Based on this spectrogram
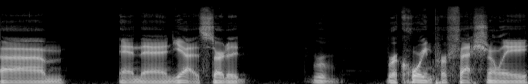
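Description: A man speaks in a very deep, low pitch with a monotone, flat intonation. His tone is bright and sharp. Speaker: musician and producer. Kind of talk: casual interview chat. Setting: remote video call.

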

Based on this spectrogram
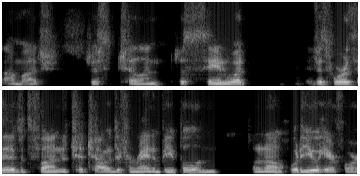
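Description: A man's fairly high voice, an unremarkable speaking voice, dry and close with no echo, at a fairly quick pace with fairly even intonation. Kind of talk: casual chat. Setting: video chat with a stranger.

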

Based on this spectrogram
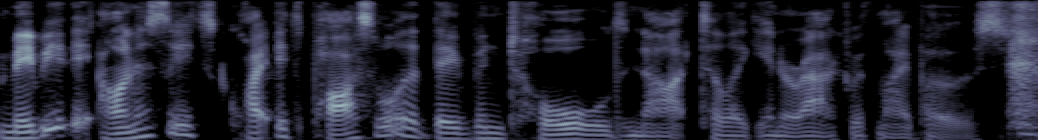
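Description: His medium-pitched voice swings very widely as the man talks at a moderate pace with hardly any pauses, in a dry, close sound with no echo. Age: 30s. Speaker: tarot reader and YouTuber. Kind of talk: casual chat.

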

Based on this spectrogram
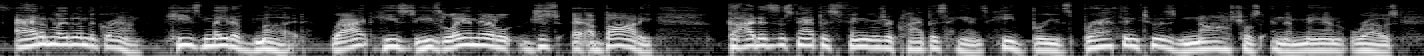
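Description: Speaking in a Texas accent at a fairly quick pace, a man with a fairly high pitch uses lively intonation while keeping his loudness very even. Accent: Southern US (Texas). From Southeast Texas. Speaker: evangelist speaker, former youth minister. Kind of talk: casual chat. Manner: fast talker; mumbles sometimes.

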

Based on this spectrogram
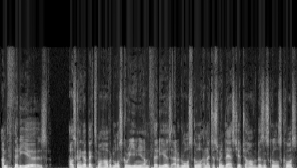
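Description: A man speaks at a very fast pace, keeping his loudness very even. His tone is dark and mellow, his pitch fairly low with ordinary variation. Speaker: podcast host, speaker. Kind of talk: interview, casual chat. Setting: studio.

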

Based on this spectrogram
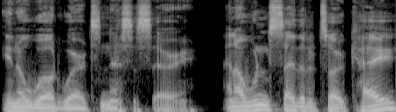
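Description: With an Australian accent, a man speaks in a dark, mellow tone, recorded very cleanly against a silent background with a dry, close sound and no echo. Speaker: vegan activist. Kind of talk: heated debate. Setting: studio.

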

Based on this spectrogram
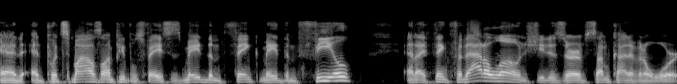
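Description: An unremarkable speaking voice from a man, fairly low in pitch, at a fairly quick pace with lively intonation. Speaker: co-host. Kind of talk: casual chat.

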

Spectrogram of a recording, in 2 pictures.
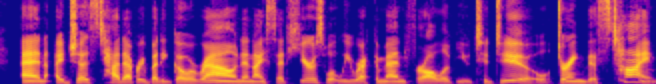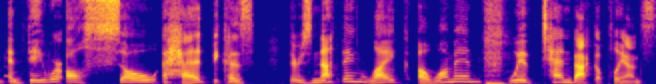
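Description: In an ordinary speaking voice, a woman talks at a moderate pace with a fairly low pitch and lively intonation. The recording is very clean, with a silent background. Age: 40s. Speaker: venture capitalist. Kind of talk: casual chat. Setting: studio.

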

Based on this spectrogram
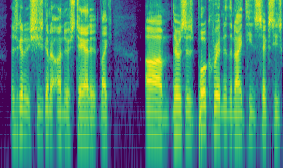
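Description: The man's tone is playful, though his intonation stays monotone and flat at a medium pitch. The recording is very clean, with a silent background and a dry, close sound with no echo. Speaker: trivia show host. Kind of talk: casual banter, show recap. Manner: joking, playful.

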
